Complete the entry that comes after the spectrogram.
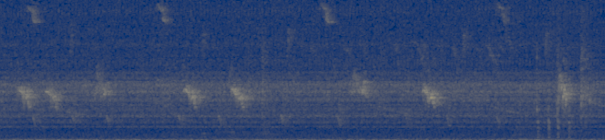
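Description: Outdoor bird chirping: about eight short, high notes, each falling in pitch, come at irregular intervals, some in quick pairs. Steady low background rumble lies underneath.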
